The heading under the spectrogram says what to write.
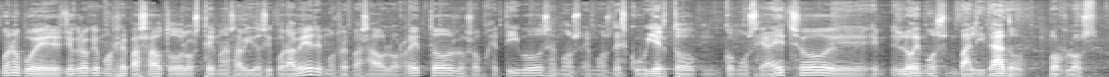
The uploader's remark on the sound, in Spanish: El patio del Parador de Jarandilla de la Vera fue el escenario de este programa de radio-podcast en directo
